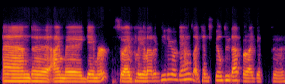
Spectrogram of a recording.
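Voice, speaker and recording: A woman's voice: sits low, steady tone, normal speed, dull audio. French Canadian woman in her thirties. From Quebec, Canada. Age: 30s. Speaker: guest. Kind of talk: casual chat.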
